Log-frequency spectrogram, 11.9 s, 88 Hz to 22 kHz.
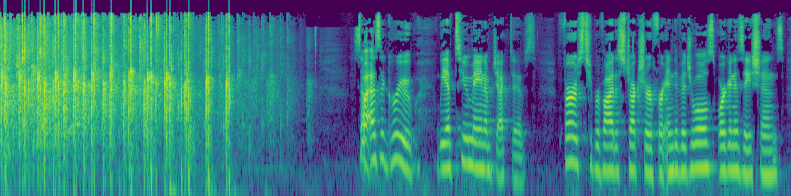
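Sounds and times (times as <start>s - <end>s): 
audience applause: 0.0s - 4.8s
speech: 5.4s - 11.8s.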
